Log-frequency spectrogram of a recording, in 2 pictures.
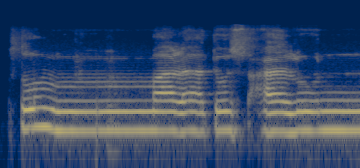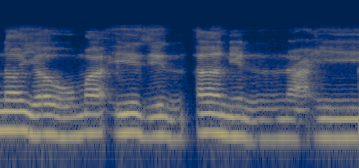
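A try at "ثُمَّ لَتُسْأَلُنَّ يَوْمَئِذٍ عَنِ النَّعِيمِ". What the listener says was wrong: Anin naim. Tahan lagi di sini dengungnya yang warna pink.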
